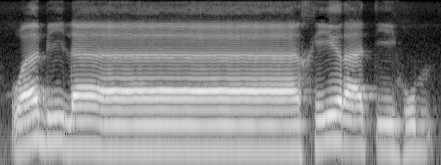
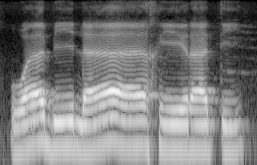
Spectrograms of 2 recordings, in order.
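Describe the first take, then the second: First: The vowel after la is held for six counts. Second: The vowel after la is held for two counts. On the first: "tul enam harokat" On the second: "Dengan dua harokat mad badal"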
